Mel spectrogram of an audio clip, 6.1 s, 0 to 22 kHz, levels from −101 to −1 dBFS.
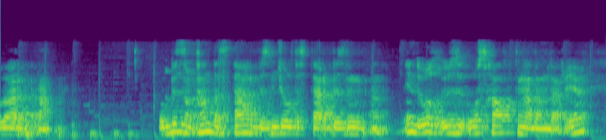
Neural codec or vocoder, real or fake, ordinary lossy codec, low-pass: none; real; none; 7.2 kHz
